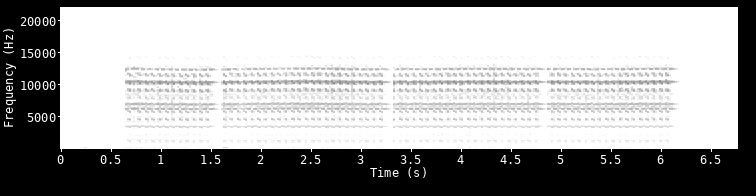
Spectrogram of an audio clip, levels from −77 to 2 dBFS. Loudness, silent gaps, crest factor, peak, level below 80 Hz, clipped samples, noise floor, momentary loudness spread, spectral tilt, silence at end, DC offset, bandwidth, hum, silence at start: -44 LUFS; none; 14 dB; -34 dBFS; -78 dBFS; under 0.1%; -80 dBFS; 3 LU; 3 dB/octave; 0.6 s; under 0.1%; 16 kHz; none; 0.65 s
